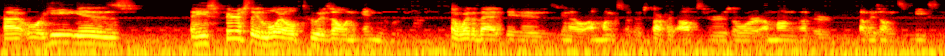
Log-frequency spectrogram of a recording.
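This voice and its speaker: A man playing a tabletop game, chatting casually and thinking aloud in a halting way. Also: fairly low pitch, fairly even intonation. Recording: tinny phone-like line, background noise.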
